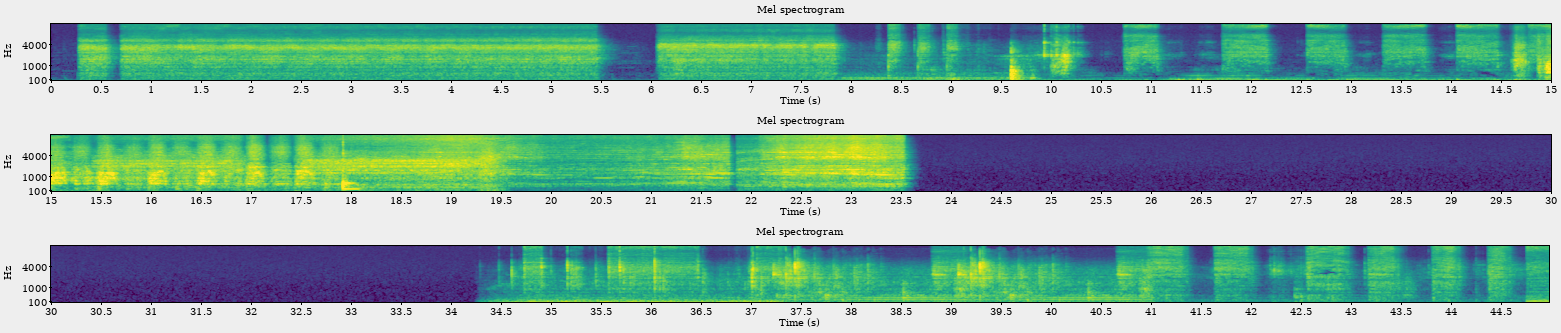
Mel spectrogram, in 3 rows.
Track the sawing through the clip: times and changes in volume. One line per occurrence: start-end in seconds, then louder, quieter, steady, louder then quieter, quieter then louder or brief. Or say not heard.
14.8-23.6 quieter then louder.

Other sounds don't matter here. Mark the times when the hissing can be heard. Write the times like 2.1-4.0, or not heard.
0.0-19.6, 34.4-44.9.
